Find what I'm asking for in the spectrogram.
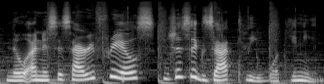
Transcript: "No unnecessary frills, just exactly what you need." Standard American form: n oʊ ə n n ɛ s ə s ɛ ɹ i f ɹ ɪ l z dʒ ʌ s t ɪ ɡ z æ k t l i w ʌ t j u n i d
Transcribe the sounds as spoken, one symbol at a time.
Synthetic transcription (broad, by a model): n oʊ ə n n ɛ s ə s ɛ ɹ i f ɹ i l s dʒ ʌ s t ɪ ɡ z æ k t l i w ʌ t j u n i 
